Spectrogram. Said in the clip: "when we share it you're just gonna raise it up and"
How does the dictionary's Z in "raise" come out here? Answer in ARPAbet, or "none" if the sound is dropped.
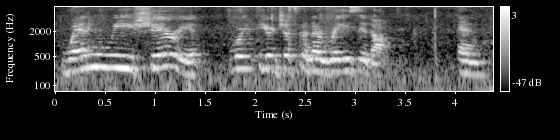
Z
